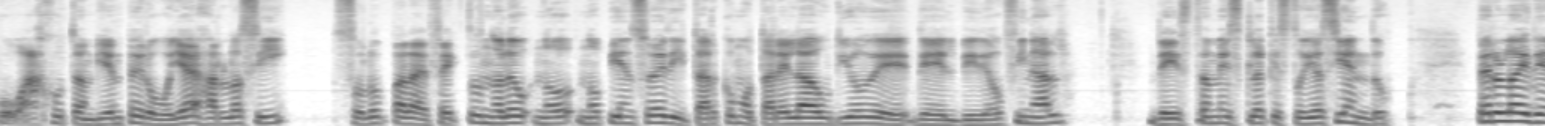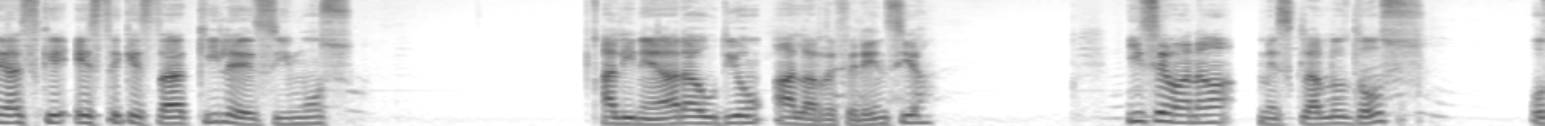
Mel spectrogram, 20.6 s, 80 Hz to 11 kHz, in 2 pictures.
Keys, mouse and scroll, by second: 10.2 click, 12.1 right click, 15.7 click.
